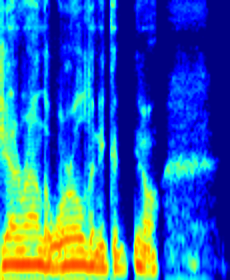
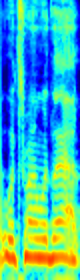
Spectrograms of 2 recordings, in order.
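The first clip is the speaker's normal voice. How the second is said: mock innocent; 8 semitones higher than usual. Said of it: "maybe she thought".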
